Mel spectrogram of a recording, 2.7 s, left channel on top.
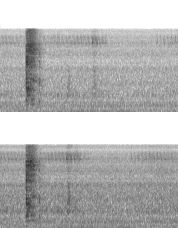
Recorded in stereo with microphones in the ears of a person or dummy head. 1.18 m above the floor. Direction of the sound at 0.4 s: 10° right (ahead or behind).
